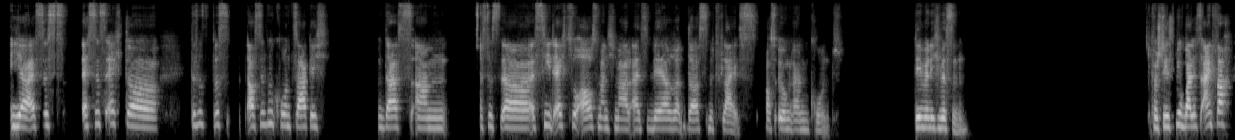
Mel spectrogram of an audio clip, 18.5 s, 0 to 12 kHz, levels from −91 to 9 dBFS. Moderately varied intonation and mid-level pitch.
No: average, 3.2 semitones; high, 220 Hz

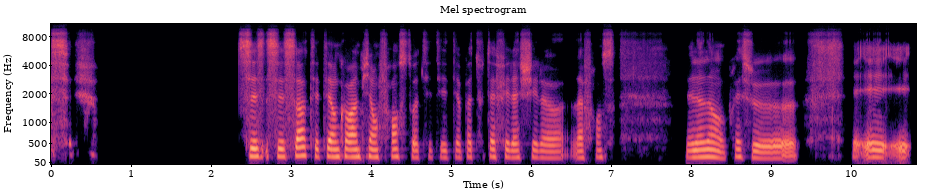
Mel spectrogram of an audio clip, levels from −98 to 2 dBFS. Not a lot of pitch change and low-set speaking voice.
No: narrow, 2.0 semitones; medium, 170 Hz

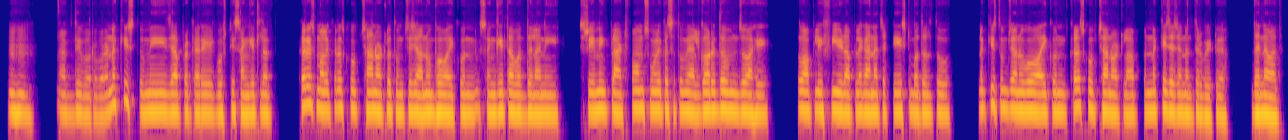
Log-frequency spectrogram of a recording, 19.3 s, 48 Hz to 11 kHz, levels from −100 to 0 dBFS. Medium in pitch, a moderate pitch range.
No: medium, 150 Hz; narrow, 1.6 semitones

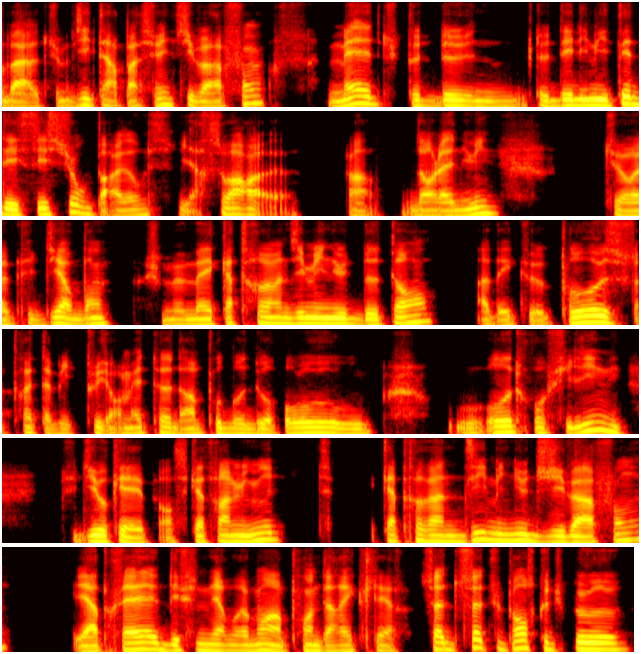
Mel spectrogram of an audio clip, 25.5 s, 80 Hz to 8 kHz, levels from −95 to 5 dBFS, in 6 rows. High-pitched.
No: low, 115 Hz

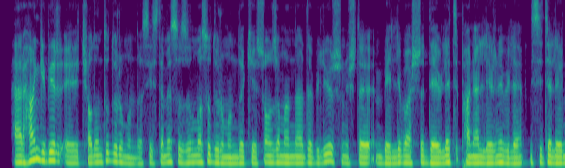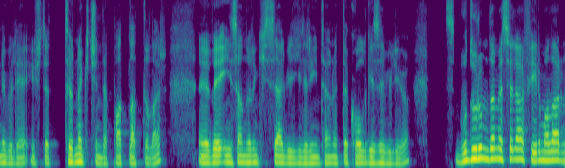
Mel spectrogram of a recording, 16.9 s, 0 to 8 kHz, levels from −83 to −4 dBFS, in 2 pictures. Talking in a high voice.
No: low, 110 Hz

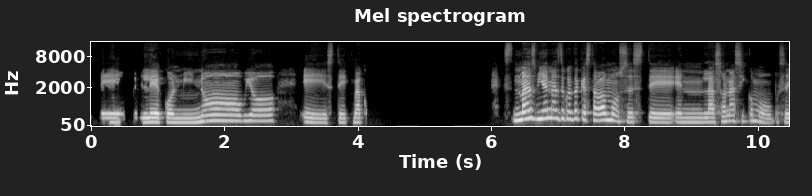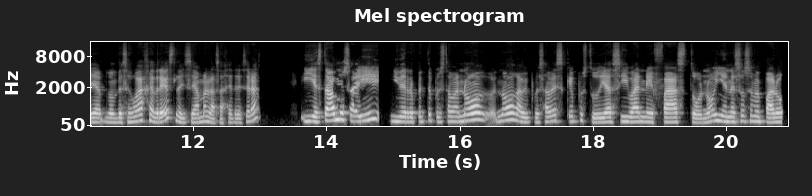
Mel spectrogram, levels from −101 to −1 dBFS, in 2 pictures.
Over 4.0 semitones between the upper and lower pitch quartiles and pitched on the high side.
Yes: average, 4.7 semitones; high, 210 Hz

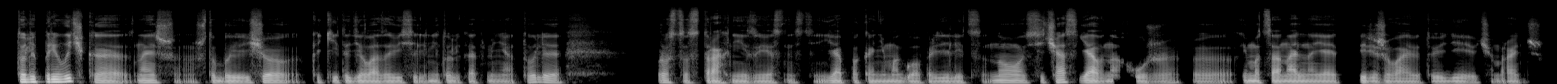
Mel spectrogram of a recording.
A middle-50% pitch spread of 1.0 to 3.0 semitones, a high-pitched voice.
No: narrow, 2.4 semitones; very low, 75 Hz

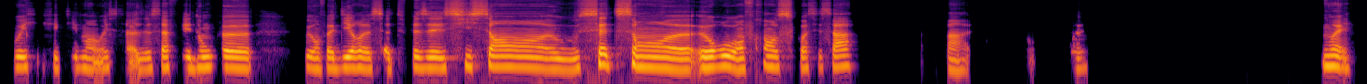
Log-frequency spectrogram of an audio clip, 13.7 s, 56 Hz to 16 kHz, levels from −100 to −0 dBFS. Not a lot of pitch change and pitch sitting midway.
Yes: narrow, 1.6 semitones; medium, 175 Hz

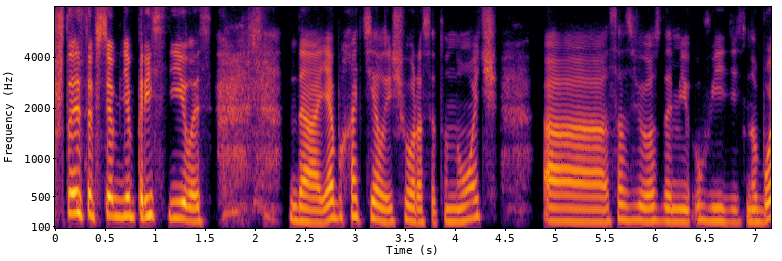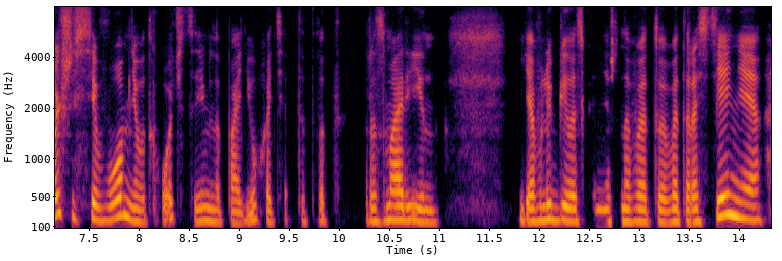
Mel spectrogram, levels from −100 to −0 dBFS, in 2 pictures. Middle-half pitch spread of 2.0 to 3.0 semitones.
No: average, 3.6 semitones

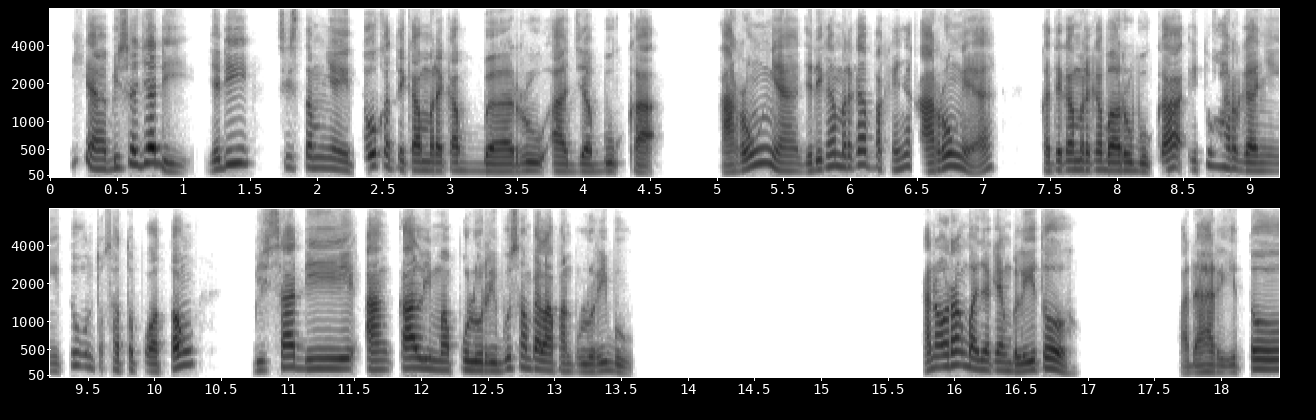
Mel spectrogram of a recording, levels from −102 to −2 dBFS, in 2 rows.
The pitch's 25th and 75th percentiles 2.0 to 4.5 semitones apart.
No: wide, 5.5 semitones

